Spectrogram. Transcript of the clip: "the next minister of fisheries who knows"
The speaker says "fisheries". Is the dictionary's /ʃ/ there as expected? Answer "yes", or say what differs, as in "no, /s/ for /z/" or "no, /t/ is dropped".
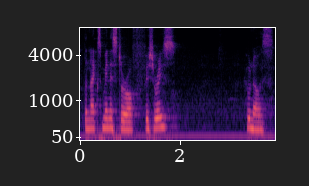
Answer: yes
